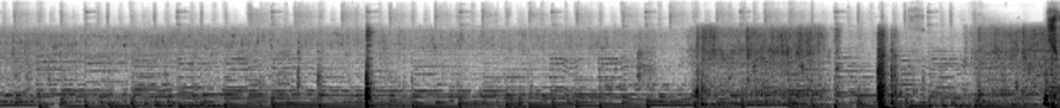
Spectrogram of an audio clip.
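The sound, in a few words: garlic, onion and ginger frying gently with crispy pork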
